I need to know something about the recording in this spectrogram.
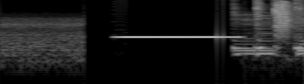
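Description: A single steady electronic beep tone lasting about a second, after a brief moment of silence. Background music starts just as it ends.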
